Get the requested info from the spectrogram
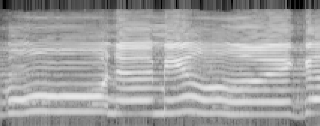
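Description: A boy's voice reciting the Quran in a melodic chant, holding long high notes with wavering ornaments and short breaths between phrases.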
